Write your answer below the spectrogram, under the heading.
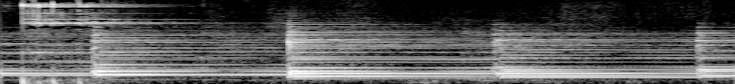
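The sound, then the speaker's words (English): Handbells ringing in a bell choir: a cluster of quick strikes, then several bright chords at roughly one-second intervals, each sustaining and slowly decaying, with no voices. “then we are going to have a nice bell choir time together.”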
